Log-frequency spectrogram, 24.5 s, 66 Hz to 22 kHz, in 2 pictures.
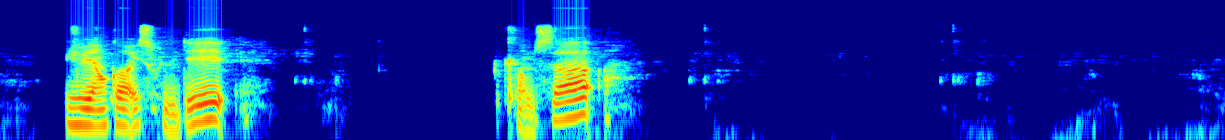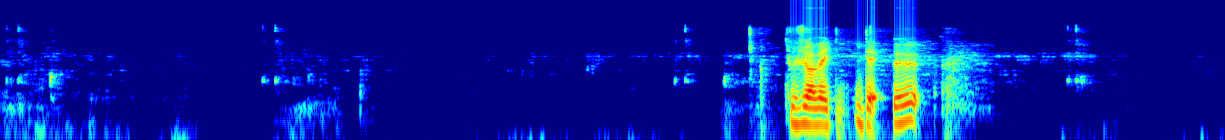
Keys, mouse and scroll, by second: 0.2 e, 3.4 e, 5.9 e, 7.1 e, 9.8 shift+scroll down 4, 10.8 e, 12.8 shift+scroll down 1, 13.1 e, 15.5 e, 19.9 e, 23.3 e.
